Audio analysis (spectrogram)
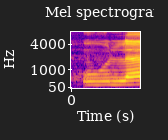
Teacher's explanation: La dibaca panjang ya, kadar 4 boleh sampai 5 harakah karena ini merupakan mad wajib muttasil. Dinamakan dengan mad wajib muttasil karena ada huruf mad bertemu dengan hamzah masih dalam satu kalimat.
